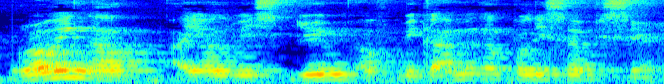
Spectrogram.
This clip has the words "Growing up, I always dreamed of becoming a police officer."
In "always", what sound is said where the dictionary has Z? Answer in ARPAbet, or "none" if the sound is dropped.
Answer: S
